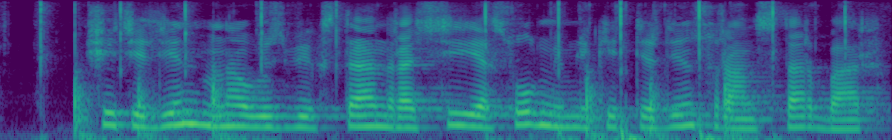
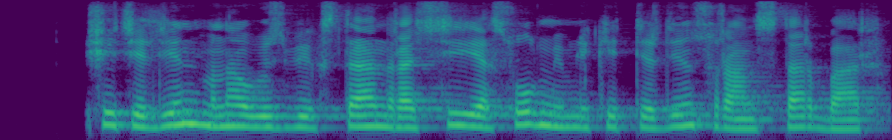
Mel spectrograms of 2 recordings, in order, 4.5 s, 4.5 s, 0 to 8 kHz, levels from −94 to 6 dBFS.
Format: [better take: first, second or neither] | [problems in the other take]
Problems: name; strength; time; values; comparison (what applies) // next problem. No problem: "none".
second | background sound (Scissors + Knock); 10 dB below the speech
